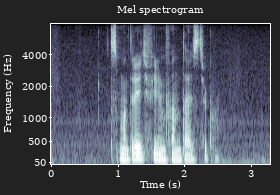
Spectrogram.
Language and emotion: Russian, neutral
